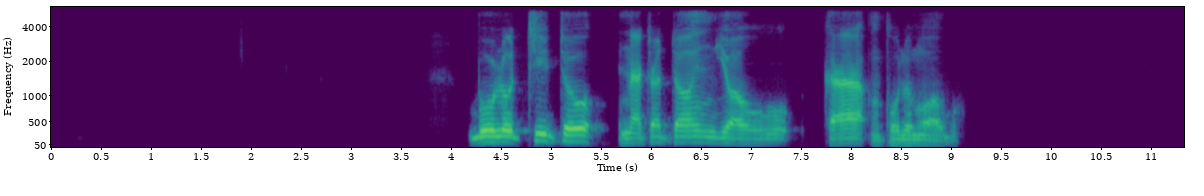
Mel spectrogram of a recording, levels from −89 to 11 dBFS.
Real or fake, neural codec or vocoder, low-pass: fake; codec, 16 kHz, 1 kbps, X-Codec, HuBERT features, trained on balanced general audio; 5.4 kHz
